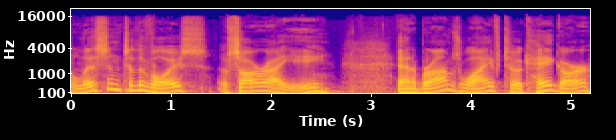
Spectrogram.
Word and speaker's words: Sarai: And now his wife Sarai, as we would say in English, but in Hebrew it's Sarai, the way it's pronounced.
